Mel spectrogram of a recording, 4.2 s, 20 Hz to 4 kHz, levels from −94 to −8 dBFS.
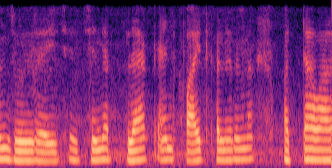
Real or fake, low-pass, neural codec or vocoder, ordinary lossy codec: fake; 3.6 kHz; codec, 16 kHz, 8 kbps, FreqCodec, smaller model; none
